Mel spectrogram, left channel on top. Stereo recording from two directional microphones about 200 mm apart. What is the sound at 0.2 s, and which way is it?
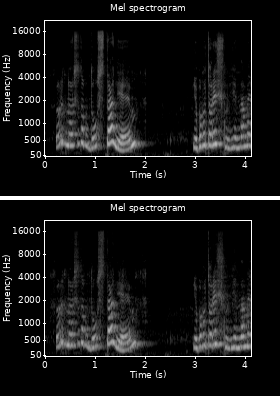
Speech, 45° left (ahead or behind).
